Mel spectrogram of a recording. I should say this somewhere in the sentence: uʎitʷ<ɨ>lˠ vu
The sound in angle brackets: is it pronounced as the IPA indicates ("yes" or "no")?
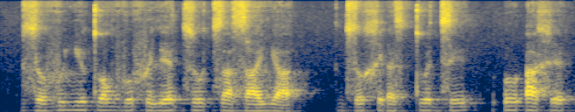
no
